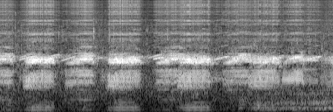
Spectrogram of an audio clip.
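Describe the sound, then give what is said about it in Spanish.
A Yucatán tree frog calls in a steady series of loud, raspy croaks, about four bursts in quick succession, with no voices present. “La rana de árbol yucateca se encuentra en peligro de extinción debido a la deforestación de las selvas tropicales por usos agrícolas, además de su comercialización como mascota para los niños.”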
